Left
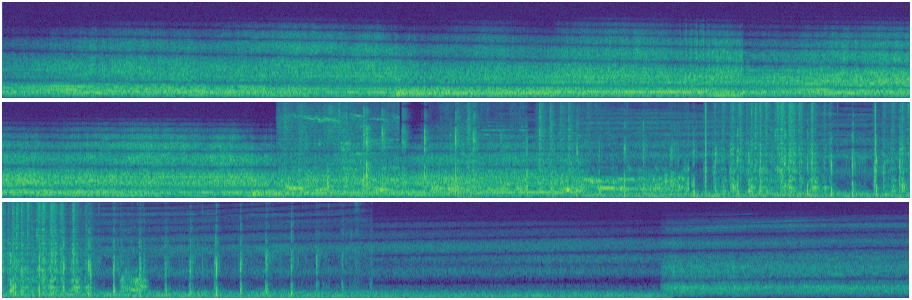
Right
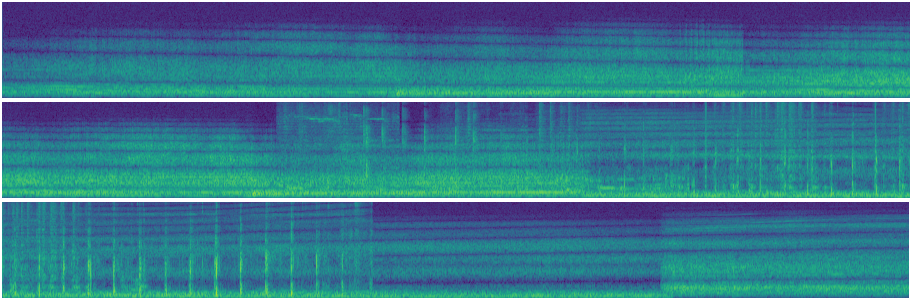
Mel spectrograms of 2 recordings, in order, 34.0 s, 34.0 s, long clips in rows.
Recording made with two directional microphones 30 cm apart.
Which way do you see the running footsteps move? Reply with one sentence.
In this clip you hear the running footsteps move to the right.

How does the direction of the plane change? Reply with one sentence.
You can hear the plane move to the right.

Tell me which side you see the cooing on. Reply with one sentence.
You can hear the cooing on the left.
